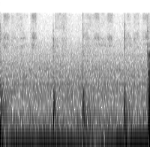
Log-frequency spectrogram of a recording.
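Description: A pen writing on a board: faint scratches and light ticks as the letters are stroked out.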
